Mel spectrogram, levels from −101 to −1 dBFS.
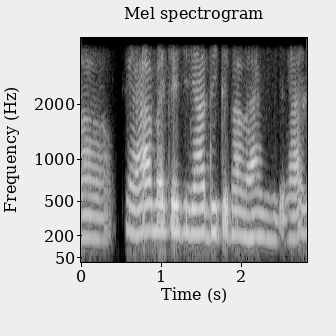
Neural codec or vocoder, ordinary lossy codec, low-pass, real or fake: none; none; 3.6 kHz; real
